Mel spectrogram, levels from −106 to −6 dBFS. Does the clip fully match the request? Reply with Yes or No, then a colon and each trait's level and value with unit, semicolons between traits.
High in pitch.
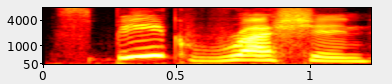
Yes: very high, 260 Hz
